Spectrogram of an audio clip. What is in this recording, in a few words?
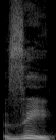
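"зі", Komi, female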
